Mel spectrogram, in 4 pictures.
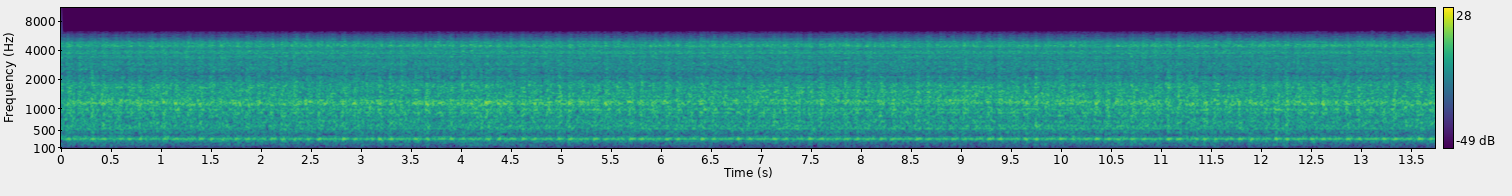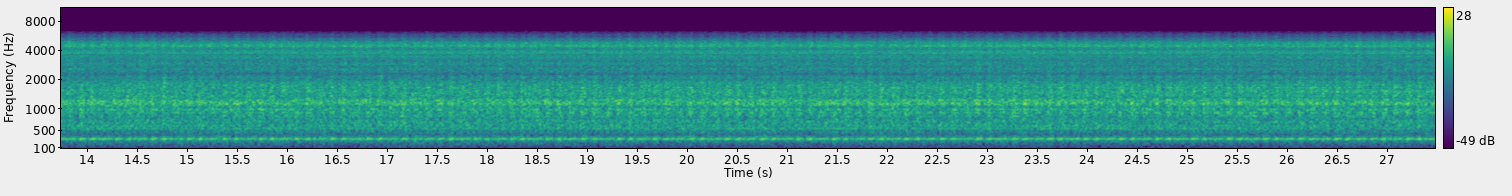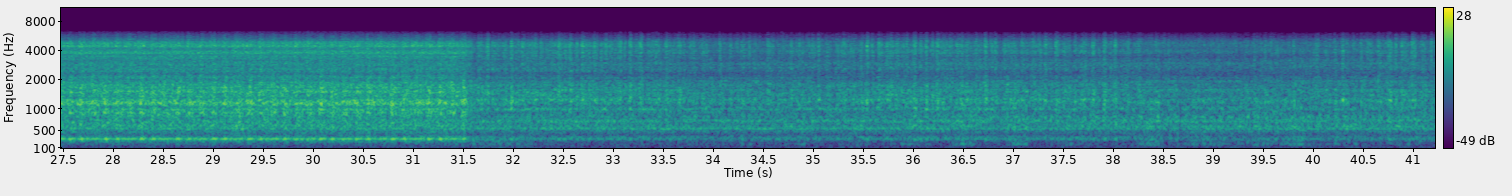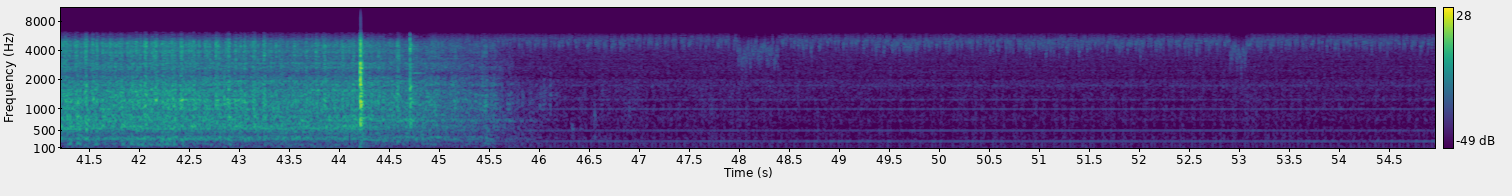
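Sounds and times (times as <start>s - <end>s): lathe machine hum: 0.0s - 54.8s.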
